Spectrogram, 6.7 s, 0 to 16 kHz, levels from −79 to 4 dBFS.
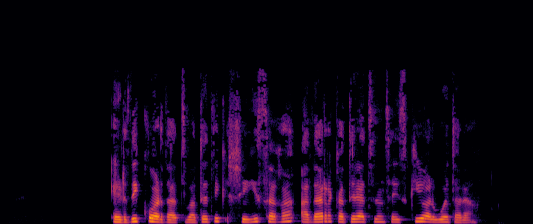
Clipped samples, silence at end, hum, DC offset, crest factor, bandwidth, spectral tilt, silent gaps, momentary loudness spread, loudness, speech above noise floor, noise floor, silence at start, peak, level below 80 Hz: under 0.1%; 0.75 s; none; under 0.1%; 20 dB; 11.5 kHz; -5 dB/octave; none; 11 LU; -25 LUFS; 54 dB; -79 dBFS; 1.4 s; -6 dBFS; -76 dBFS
